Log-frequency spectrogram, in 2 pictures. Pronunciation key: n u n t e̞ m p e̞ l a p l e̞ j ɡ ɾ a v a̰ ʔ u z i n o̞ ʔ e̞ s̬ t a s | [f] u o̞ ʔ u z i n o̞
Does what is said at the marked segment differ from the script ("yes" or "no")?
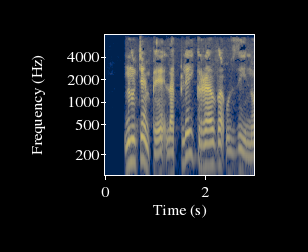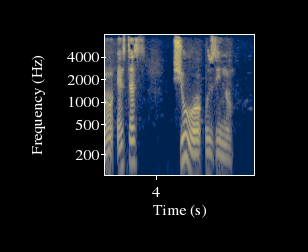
yes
